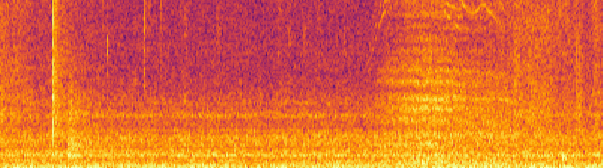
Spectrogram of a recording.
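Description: Faint rustling of a cotton piqué polo shirt being handled, with a small click just after the start and slightly louder rustling a little past the middle.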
